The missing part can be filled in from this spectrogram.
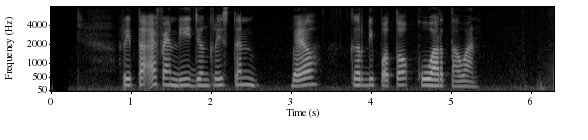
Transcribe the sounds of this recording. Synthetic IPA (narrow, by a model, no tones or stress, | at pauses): rʔit̪a̰ʔɛfɛndid͡ʒɨŋkɾist̪ən | bɛl | kɨrdipɔt̪ɔkuwart̪awan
